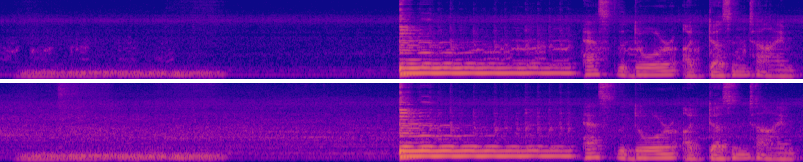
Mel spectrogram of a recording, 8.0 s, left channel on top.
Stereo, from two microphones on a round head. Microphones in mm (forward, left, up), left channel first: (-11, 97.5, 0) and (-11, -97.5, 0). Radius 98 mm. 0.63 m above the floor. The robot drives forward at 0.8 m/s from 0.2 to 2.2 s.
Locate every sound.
4.0 s a guitar: centre (ahead or behind), 1.3 m
5.8 s a man speaking: 25° left (ahead or behind), 1.6 m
